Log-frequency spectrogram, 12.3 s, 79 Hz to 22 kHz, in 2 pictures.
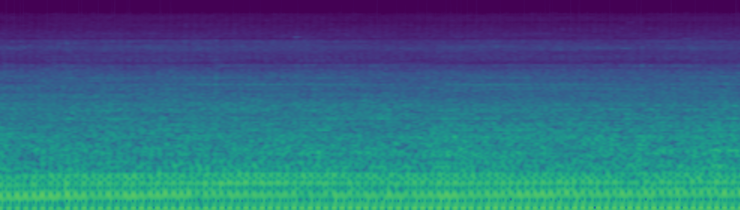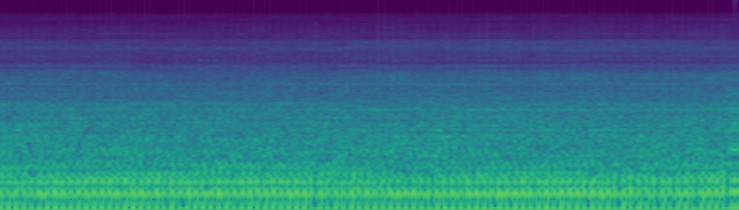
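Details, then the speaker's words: Husqvarna YTH rider, 24hp Briggs V-twin, 192.4 hours, after refitting fallen-off right-cylinder exhaust pushrod: even steady low thrum at constant speed, no misses, knocks or clatter; running pretty good. "They like a running pretty good."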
